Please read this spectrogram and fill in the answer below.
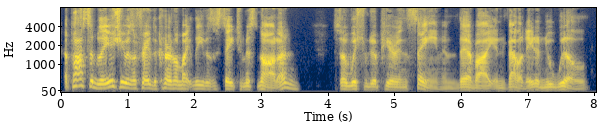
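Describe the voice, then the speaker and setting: An actor playing a cool, precise gentleman detective in an old-time radio mystery. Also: fairly low pitch, expressive, fairly quick, no echo. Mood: coolly explanatory.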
